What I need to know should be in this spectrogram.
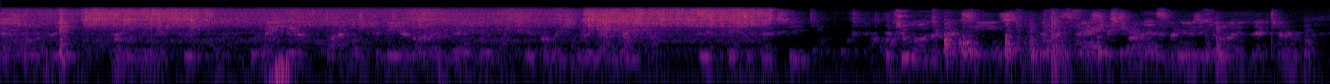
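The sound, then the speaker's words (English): Water runs in a sink while dishes are washed, a steady hiss beneath continuous talking, with occasional faint clinks and bangs of plates. “Sorry if you hear plates banging in the background. My mom's doing dishes.”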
